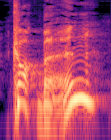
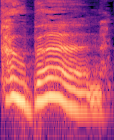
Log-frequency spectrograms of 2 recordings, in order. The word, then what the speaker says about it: Cockburn: Well, it's actually pronounced Coburn, Doctor. – All right, they must have had difficulty co-burning. – No, his name. It's written as Cockburn, but it's pronounced like the famous port.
